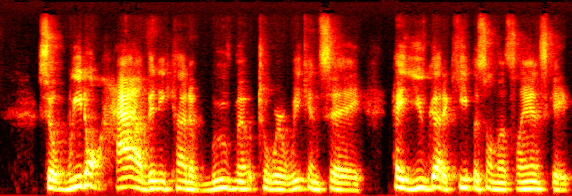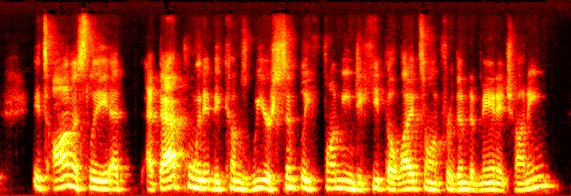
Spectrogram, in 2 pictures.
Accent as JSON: {"language": "English", "region": "Florida", "country": "United States", "said": "I am from Florida."}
